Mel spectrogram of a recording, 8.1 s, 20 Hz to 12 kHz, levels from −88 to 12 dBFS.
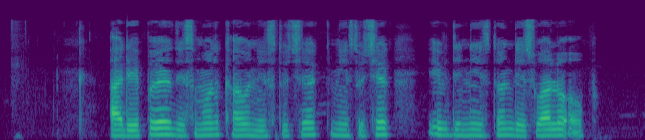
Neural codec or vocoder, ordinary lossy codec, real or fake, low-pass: none; AAC, 32 kbps; real; 7.2 kHz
